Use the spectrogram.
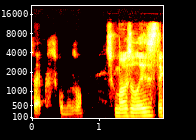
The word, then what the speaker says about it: squamosal: Is that how you pronounce that? Squamosal?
